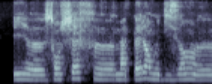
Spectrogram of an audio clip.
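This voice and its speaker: Taking a fairly slow pace, a woman talks at medium pitch. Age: 60s. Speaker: widow and former caregiver. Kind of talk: testimony. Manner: halting, many hesitations.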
